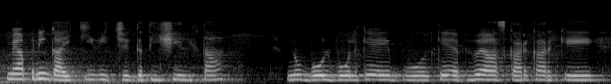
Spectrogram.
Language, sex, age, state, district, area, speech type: Punjabi, female, 30-45, Punjab, Ludhiana, urban, spontaneous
